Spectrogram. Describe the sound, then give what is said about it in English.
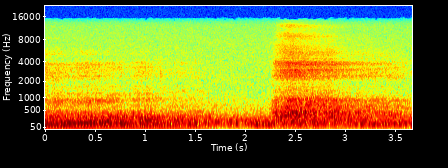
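A soft, airy inhale of breath during a guided breathing exercise, faint and hissing. It begins past the midpoint and holds to the end over quiet background noise. “So listen to your unique sound as you inhale.”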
